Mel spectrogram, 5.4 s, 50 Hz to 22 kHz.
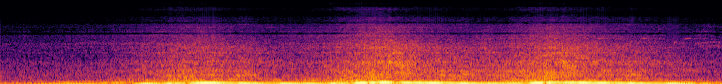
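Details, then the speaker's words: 2014 Kia Soul after catalytic converter replacement with MIG-welded exhaust, door open: three clean throttle blips, revs rising and falling smoothly with no rattle or exhaust blow; sounds much better than before; normal revving. "Sounds way better. Uh I'm going to call that a win for my first time MIG welding."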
